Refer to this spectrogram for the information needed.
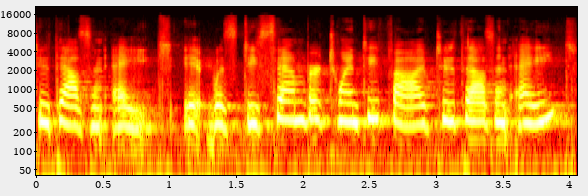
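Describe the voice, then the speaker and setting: The speaker is a woman. Her voice is high in pitch. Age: 60s. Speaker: retired nurse and missionary. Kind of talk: mission talk, testimony. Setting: church with audience. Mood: earnest storytelling. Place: church.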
